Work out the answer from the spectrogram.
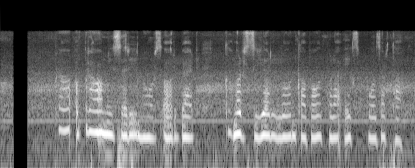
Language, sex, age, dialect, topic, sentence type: Hindi, female, 18-24, Marwari Dhudhari, banking, statement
